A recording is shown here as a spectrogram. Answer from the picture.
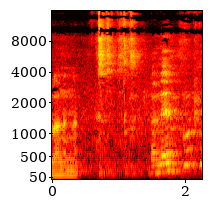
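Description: Metal utensils clinking against a steel bowl in short bursts, with a man's voice speaking at the start and again near the end.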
